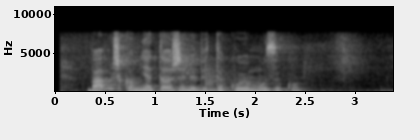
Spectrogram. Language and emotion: Russian, positive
